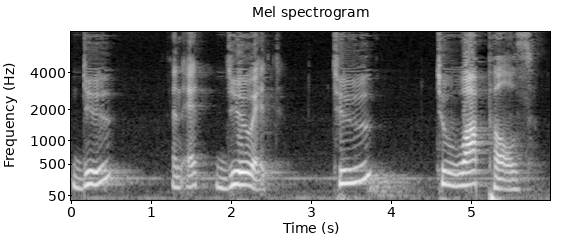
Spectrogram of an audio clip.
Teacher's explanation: the words are linked with a W sound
